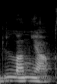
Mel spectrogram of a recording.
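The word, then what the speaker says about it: Lagniappe: So this is how we pronounce it, Lanyap.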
